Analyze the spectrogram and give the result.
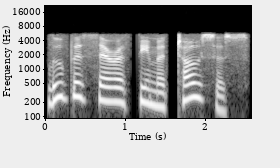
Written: lupus erythematosus

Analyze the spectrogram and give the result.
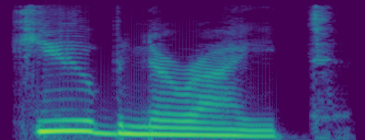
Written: huebnerite

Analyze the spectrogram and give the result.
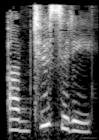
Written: obtusity

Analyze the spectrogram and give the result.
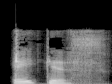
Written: acus

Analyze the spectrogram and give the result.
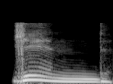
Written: ginned

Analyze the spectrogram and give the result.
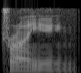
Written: trying

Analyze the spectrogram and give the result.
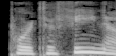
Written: Portofino

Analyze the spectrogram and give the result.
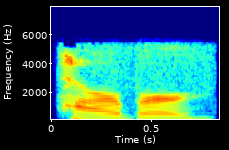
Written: harbour

